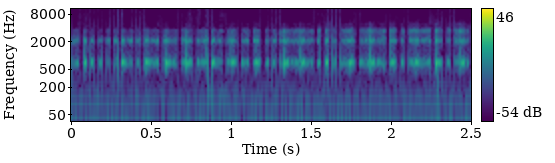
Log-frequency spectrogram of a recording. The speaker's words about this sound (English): And then the second half of this pre-chorus, I have these square pops.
